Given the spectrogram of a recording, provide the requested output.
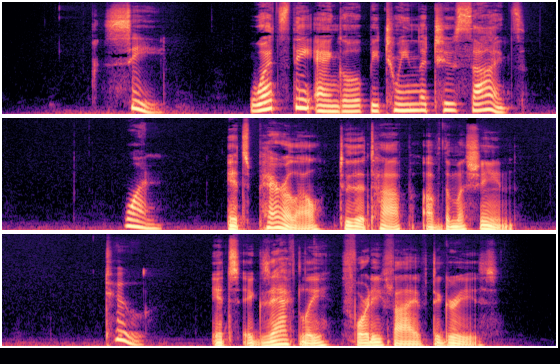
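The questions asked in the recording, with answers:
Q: What's the angle between the two sides?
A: 2: It's exactly 45 degrees.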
